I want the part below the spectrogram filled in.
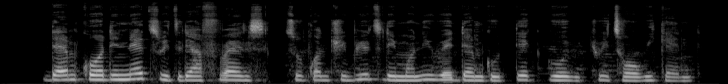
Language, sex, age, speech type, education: Nigerian Pidgin, female, 15-29, spontaneous, tertiary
